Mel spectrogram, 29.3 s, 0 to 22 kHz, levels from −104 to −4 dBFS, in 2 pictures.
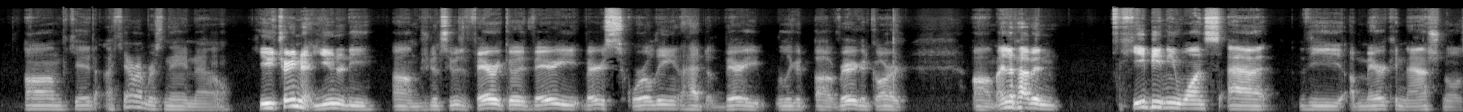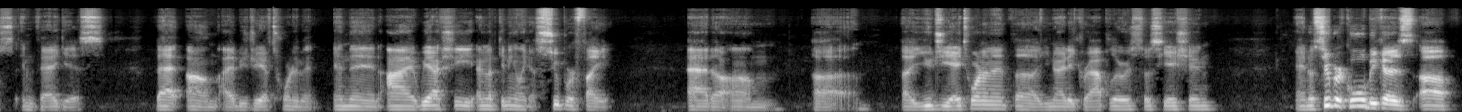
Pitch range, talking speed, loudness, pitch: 110-135 Hz, 165 wpm, -19 LUFS, 120 Hz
